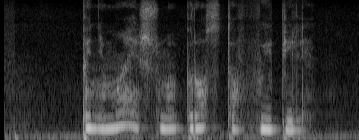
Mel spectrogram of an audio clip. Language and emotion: Russian, neutral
